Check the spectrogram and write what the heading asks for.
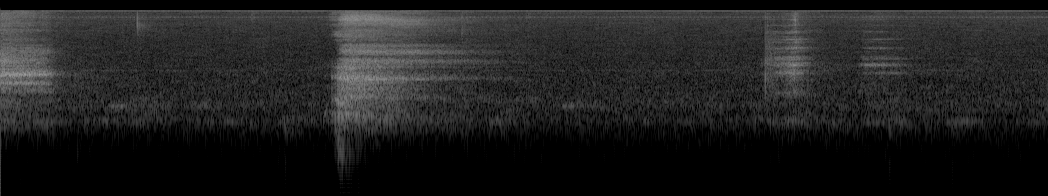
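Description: A person breathing out heavily through the nose close to the microphone about three seconds in, fading over about a second, with two fainter breaths near the end; otherwise quiet room tone.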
